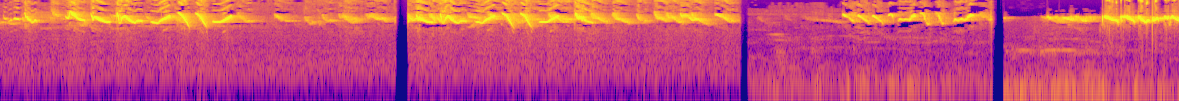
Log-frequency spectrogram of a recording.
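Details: White-eye used as a lure bird, singing a fast, high twittering song of rapid warbled notes in long bursts broken by short pauses, with faint low rumbling between phrases.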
